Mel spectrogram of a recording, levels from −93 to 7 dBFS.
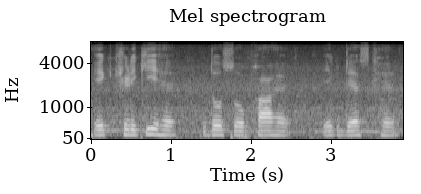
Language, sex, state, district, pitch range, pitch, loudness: Hindi, male, Jharkhand, Deoghar, 135-145 Hz, 140 Hz, -17 LUFS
